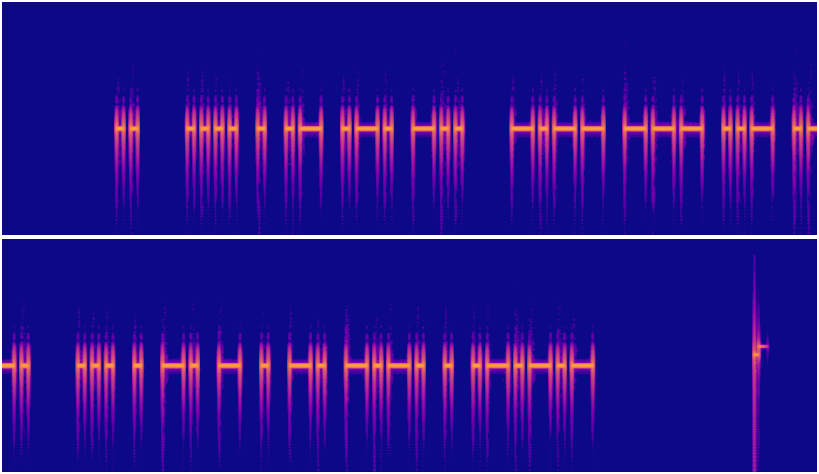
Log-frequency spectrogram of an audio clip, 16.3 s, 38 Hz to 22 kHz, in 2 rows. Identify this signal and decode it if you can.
Morse code, heard as a keyed tone, about 17 wpm, 700 Hz. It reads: I HEARD YOUR SENTENCE.
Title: Sentences from Top 1000 Words - Review Part 1 - 17wpm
